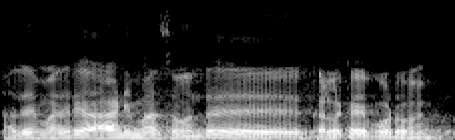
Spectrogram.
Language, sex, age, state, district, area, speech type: Tamil, male, 45-60, Tamil Nadu, Krishnagiri, rural, spontaneous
